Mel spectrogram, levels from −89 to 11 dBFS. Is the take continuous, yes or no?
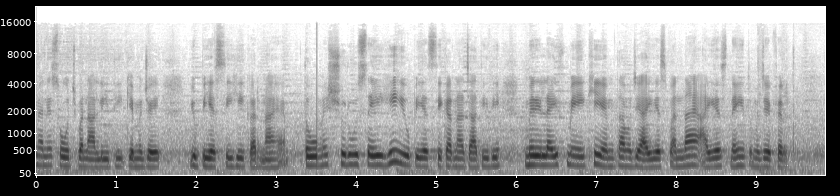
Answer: no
